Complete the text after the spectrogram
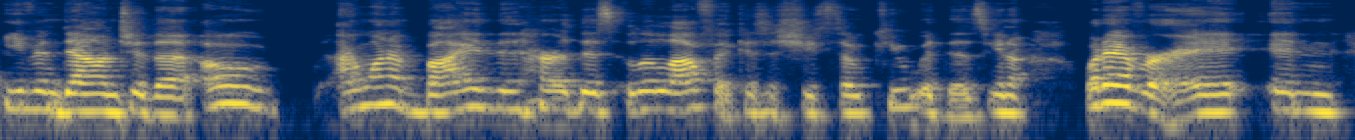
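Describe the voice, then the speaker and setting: A woman's voice: mid-range voice, moderate pace, gravelly, fairly bright tone. A middle-aged woman whose first language is Spanish, chatting reflectively as a podcast guest. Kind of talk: casual video-call chat.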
